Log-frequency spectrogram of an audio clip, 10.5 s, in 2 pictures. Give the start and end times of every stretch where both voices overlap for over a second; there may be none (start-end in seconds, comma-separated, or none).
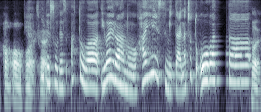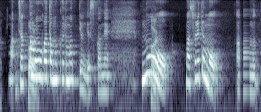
none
